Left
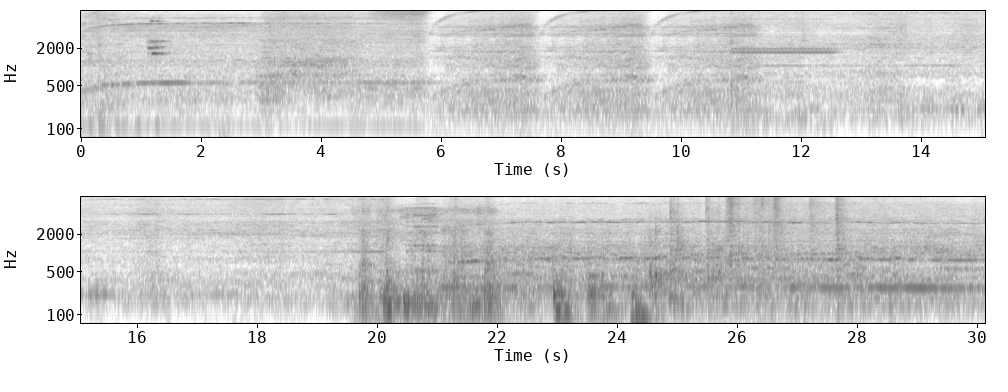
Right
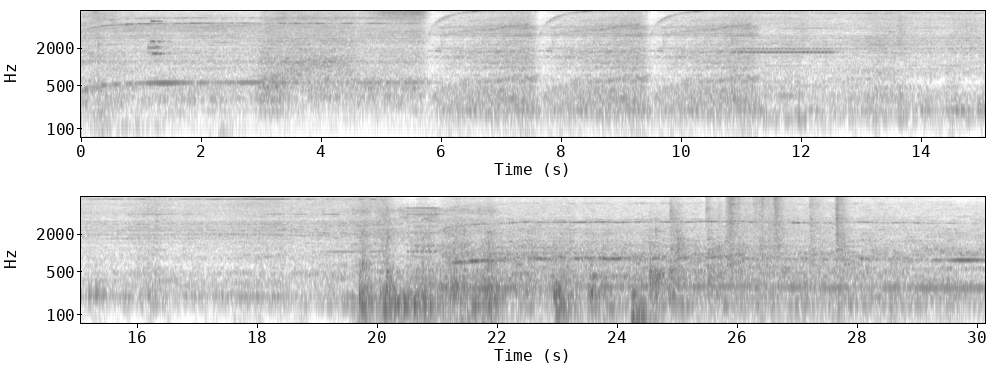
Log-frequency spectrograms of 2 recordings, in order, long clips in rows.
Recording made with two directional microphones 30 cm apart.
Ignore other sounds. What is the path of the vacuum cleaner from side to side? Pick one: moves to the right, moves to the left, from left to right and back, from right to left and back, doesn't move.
moves to the left.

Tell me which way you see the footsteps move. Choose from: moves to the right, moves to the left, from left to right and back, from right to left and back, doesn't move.
from right to left and back.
